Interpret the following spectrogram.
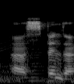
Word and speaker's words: Spinda: this thing is big not STI DNA but its fin de mi spinning around like orbital mechanics and stuff spinda STI NDA yeah you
